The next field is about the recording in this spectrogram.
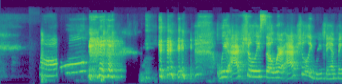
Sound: laughs

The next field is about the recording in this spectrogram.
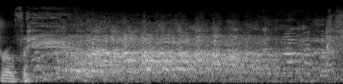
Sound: audience laughing

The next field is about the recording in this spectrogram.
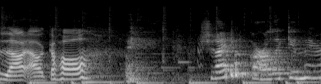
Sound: laughs

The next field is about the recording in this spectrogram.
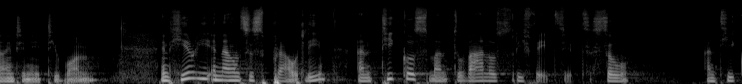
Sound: speaking Italian

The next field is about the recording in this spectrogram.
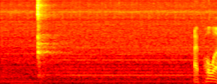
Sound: switch clicks, transformer hums

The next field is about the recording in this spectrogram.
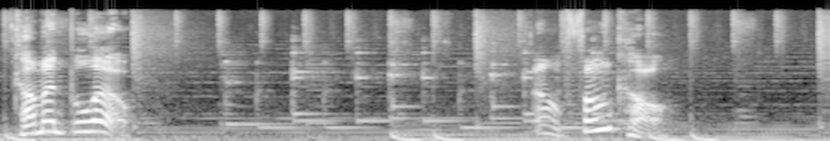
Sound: iPhone ringtone

